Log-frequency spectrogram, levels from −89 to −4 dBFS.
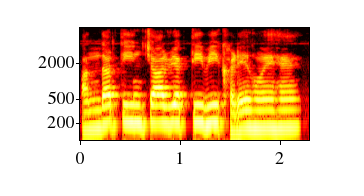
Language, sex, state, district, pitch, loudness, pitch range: Hindi, male, Uttar Pradesh, Shamli, 195 Hz, -14 LUFS, 165-200 Hz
